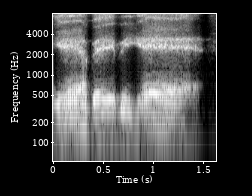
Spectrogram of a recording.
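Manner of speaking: husky, seductive come-on in a male voice. Showing what nobody wants to hear: imitating a husky man's voice. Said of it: "husky ass man saying".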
